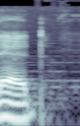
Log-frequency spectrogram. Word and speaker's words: let: let که خیلی وقتا اون تیش رو د تلفظ میکنیم میگیم led به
